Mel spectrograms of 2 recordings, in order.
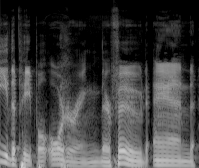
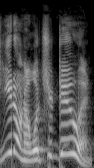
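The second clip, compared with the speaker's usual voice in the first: mock scolding. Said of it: "She goes".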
